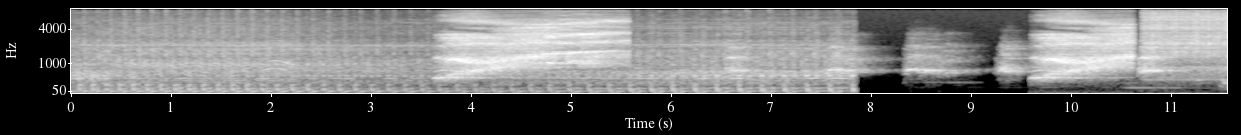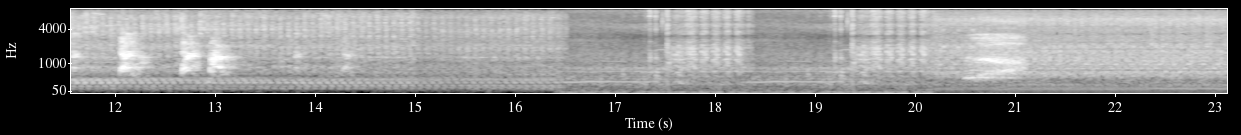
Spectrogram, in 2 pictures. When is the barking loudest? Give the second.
13 s.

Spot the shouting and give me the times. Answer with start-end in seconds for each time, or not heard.
3.6-5.6, 9.6-10.7, 20.4-21.1.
